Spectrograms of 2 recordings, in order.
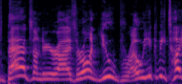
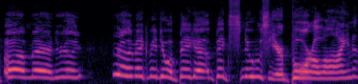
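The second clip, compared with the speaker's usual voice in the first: faking tiredness; 4 semitones higher than usual. Pretend. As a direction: fake yawning. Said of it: "You take a big fake yawn and you go".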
